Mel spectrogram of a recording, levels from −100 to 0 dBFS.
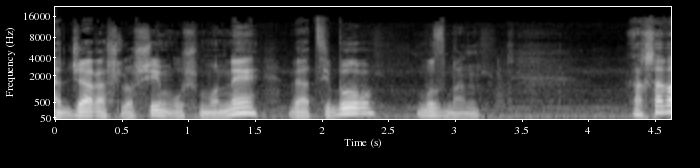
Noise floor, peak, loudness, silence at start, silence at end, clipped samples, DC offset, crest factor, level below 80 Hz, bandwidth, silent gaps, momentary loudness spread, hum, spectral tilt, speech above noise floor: -54 dBFS; -8 dBFS; -27 LUFS; 0 s; 0 s; under 0.1%; under 0.1%; 20 dB; -50 dBFS; 14.5 kHz; none; 13 LU; none; -6.5 dB/octave; 28 dB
